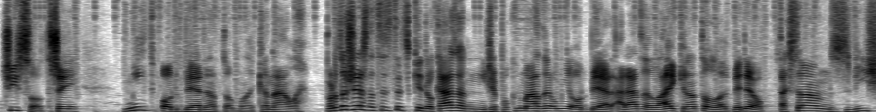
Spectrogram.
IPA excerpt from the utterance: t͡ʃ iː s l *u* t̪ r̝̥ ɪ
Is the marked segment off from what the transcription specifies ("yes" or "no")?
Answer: yes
